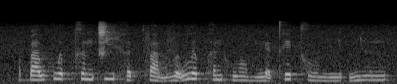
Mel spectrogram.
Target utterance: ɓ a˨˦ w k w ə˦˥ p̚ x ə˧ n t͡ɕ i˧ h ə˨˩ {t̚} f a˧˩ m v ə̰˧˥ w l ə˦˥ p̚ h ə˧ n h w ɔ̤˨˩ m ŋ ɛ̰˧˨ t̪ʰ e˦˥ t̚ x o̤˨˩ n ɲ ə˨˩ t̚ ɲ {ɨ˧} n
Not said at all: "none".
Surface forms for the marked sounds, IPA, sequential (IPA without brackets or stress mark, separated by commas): t̚, ɨ˧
